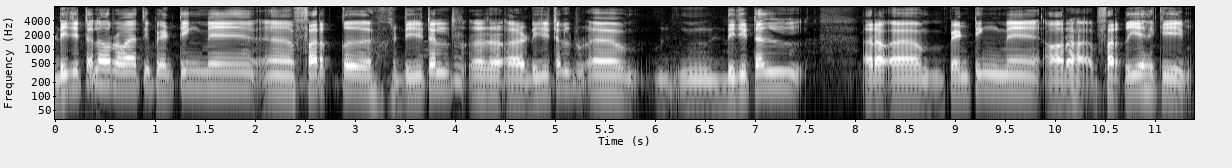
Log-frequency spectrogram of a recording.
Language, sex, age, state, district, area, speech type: Urdu, male, 30-45, Uttar Pradesh, Lucknow, urban, spontaneous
